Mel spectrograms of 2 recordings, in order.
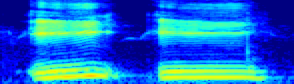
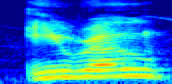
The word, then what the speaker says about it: eero: storm shelter, and it's called EERO. Eero? Is that how you say it?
